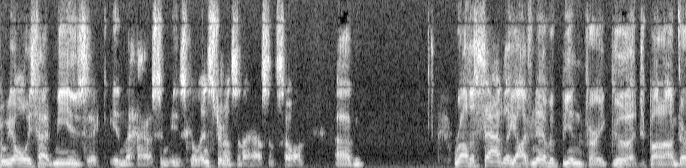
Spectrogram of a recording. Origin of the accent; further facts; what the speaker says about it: Marblehead, Massachusetts, United States; also born or lived in Boston; Well, I was born in Boston, but probably, I think when I was about 4 or 5 months old, we moved up the coast to a very beautiful yachting, sailing town called Marblehead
